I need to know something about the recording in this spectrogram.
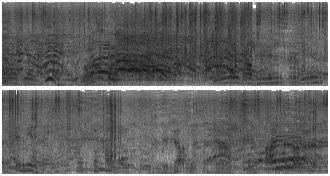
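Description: A crowd of mostly men shouts and chants outdoors.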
